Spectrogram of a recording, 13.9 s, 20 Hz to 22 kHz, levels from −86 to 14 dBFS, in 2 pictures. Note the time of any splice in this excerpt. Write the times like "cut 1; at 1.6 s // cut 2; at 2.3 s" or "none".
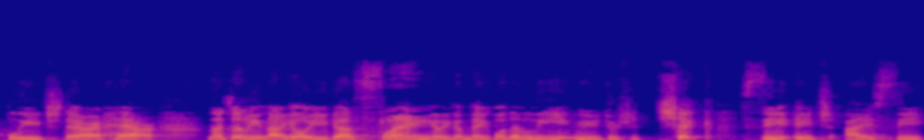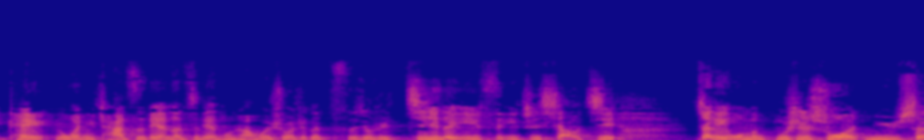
none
